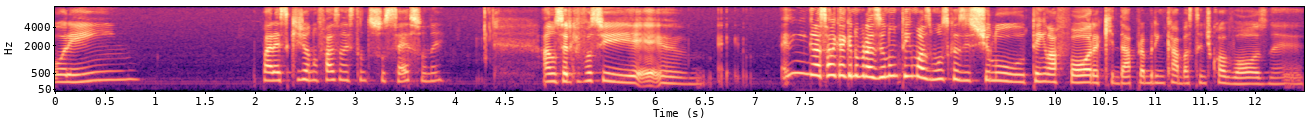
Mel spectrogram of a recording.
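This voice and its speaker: High female speech at a moderate pace, with very wide pitch swings, big swings in loudness and long, frequent pauses against a quiet background. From southern Brazil, Porto Alegre area; Rio Grande do Sul, Brazil. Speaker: singer and webcam model; podcast guest. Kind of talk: casual interview chat. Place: studio. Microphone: studio mic.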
